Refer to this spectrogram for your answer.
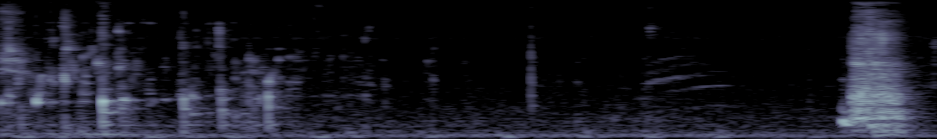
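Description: A cat lets out one loud meow at the very end, after a stretch of quiet with scattered soft clicks and taps and a faint high chirp.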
